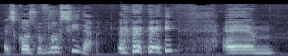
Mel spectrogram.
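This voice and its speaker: Chatty woman, slightly breathy. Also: a little high, expressive, slow, warm tone, rough recording. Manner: chatty, laughs often, loses her words. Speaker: podcast co-host. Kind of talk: casual chat about horror movies.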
